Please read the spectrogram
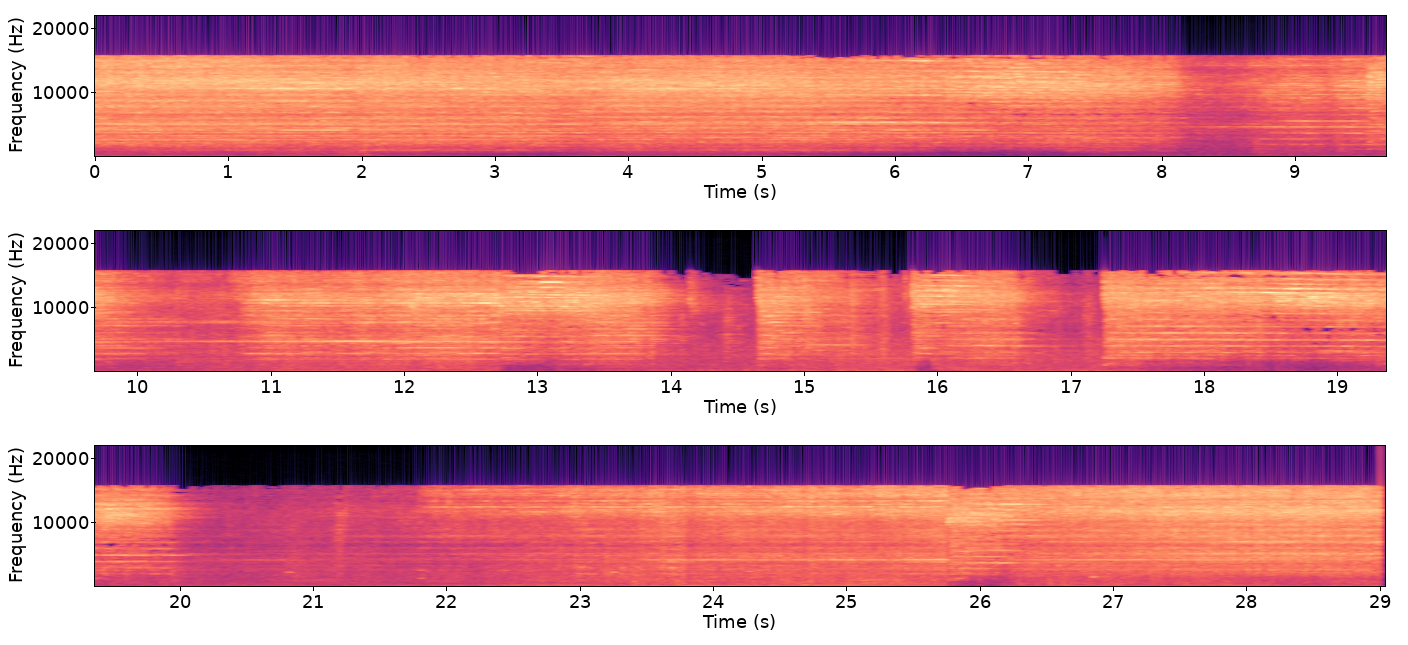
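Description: Double-stack intermodal well cars of a Norfolk Southern freight train rolling past, the wheels squealing in several steady high tones over the continuous noise of wheels on rail. The level dips briefly a few times.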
